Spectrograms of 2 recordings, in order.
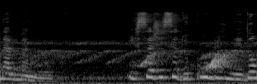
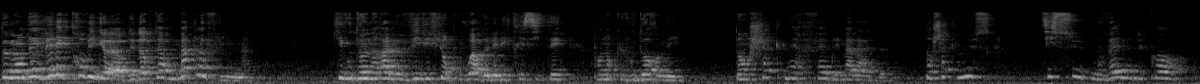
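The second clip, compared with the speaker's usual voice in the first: ad read; 2 semitones higher, 5 dB louder than usual. Acted. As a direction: sell it like an old radio ad. Reads a quack remedy advertisement.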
